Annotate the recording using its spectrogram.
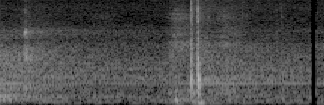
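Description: Faint computer keyboard keystrokes: a light click near the start and one sharper keystroke about a second and a quarter in, over a low steady hiss.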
